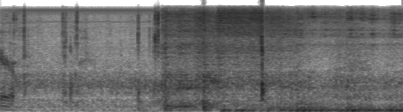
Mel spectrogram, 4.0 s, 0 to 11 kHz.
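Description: Dual-carburetted 1600cc engine of a Porsche Speedster replica being started. It cranks briefly about a second and a half in, fires right up, and then runs steadily with a deep rumble.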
